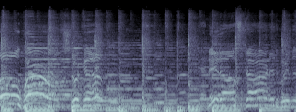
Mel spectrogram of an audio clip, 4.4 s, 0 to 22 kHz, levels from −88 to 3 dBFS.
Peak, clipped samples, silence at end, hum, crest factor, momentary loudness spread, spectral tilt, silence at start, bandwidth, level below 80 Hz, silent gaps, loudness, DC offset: -6 dBFS; under 0.1%; 0 s; none; 16 dB; 8 LU; -5.5 dB/octave; 0 s; 15.5 kHz; -30 dBFS; none; -23 LUFS; under 0.1%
